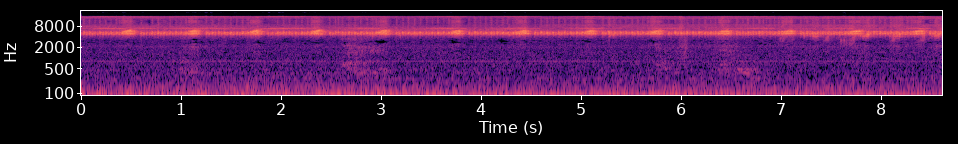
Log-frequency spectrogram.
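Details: Cicada singing in a front-yard cherry tree on a hot August evening in 2012; continuous high-pitched buzz pulsing at a regular beat, about one and a half pulses per second, with faint low rumble and occasional soft knocks.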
